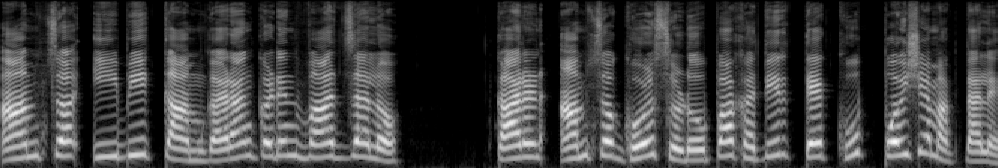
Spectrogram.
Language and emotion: Goan Konkani, angry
